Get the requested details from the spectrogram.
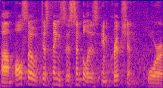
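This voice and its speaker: A man with ordinary pitch variation, against noticeable background noise. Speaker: tech company product executive presenting. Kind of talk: technical presentation to a panel. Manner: fast; halting, many fillers.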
